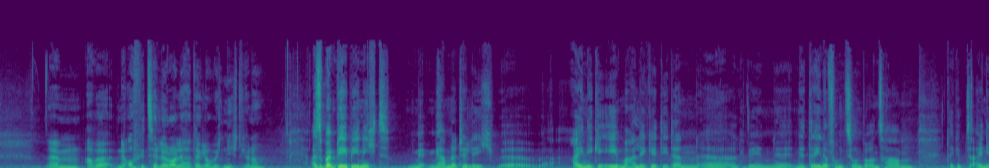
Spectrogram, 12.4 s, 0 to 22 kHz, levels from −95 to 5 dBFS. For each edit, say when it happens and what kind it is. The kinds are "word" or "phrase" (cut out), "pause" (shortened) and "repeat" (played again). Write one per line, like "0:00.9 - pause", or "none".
0:03.0 - word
